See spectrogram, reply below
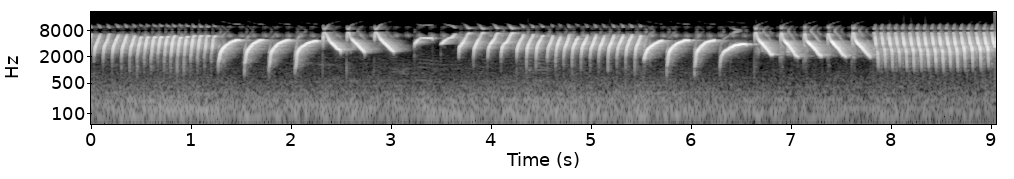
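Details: Canary song used as a lure to get other canaries singing: fast rapid trills of repeated notes, runs of downward-sweeping whistles, then a dense buzzy high roll, continuous and clean with no background noise.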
